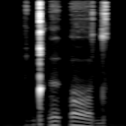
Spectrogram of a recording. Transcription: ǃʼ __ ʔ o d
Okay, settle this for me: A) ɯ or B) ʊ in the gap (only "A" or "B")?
A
